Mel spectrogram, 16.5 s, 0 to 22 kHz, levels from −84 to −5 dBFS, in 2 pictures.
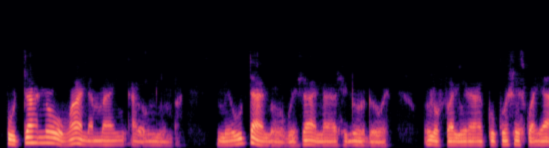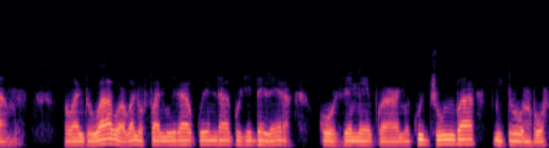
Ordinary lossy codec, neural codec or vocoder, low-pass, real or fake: MP3, 32 kbps; codec, 16 kHz, 4.8 kbps, FACodec; 5.4 kHz; fake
